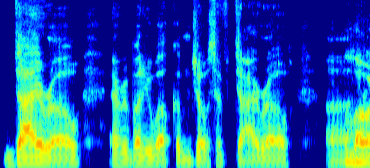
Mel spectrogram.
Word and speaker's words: D'Airo: pronouncing your name correctly it's uh it's dyro dyro okay see I knew like something was telling me to ask um I was just kind of intuitively trying to pronounce it it's spelled and so it was uh it was tricky but something told me to ask so it's diro everybody Welcome Joseph dyro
